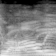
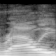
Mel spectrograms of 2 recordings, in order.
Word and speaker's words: Raleigh: maybe not I don't know not righ it's Raleigh North Carolina January 6th through January 8th and then Rally North Carol Ina January righ North Carolina January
